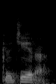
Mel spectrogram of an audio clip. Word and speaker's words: Gojira: Well, because the original name of the band was Godzilla, and they changed it to the Romaji spelling of Godzilla. So the Japanese pronunciation is Gojira.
